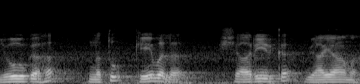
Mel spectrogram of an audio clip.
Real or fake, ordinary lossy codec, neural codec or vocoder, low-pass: real; Opus, 64 kbps; none; 7.2 kHz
